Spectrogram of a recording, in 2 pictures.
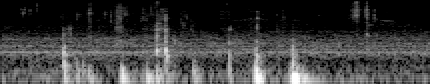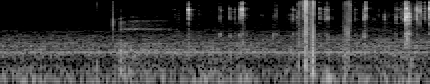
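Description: Scattered knocks and clicks of a carburettor and tools being handled on a workbench during its strip-down. A few dull thumps come in the first three seconds, then sharper metallic clicks near the end.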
